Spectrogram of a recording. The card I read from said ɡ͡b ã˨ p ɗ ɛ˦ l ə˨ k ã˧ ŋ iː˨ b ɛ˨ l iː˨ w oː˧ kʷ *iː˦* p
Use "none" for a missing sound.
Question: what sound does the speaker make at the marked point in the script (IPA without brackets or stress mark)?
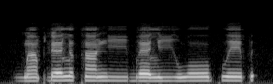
eː˦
